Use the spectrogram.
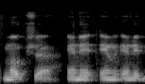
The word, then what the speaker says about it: moksha: in in ancient Sanskrit called Moka M more or less you could spell it m o k ha but of course it's phonetic because it's not written in our language but um ancient Sanskrit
